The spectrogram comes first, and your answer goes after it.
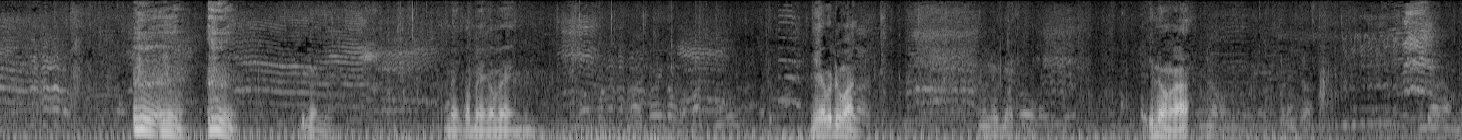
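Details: Several sharp, tremulous goat bleats spaced seconds apart, some fainter and farther off, from goats sold at Blangjrun, North Aceh, Indonesia, against a persistent low rumbling hum.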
